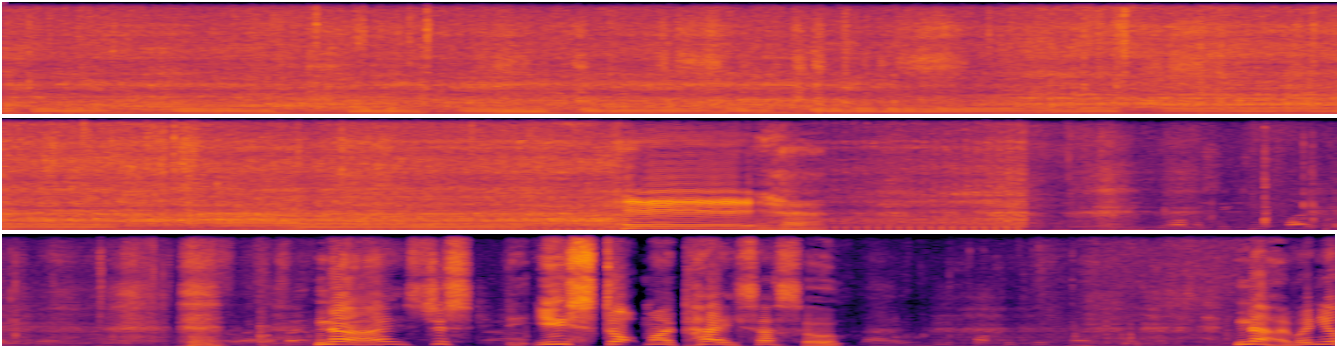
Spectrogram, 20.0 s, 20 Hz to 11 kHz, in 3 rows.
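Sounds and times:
dirt bike engine revving: 0.0s - 11.9s.

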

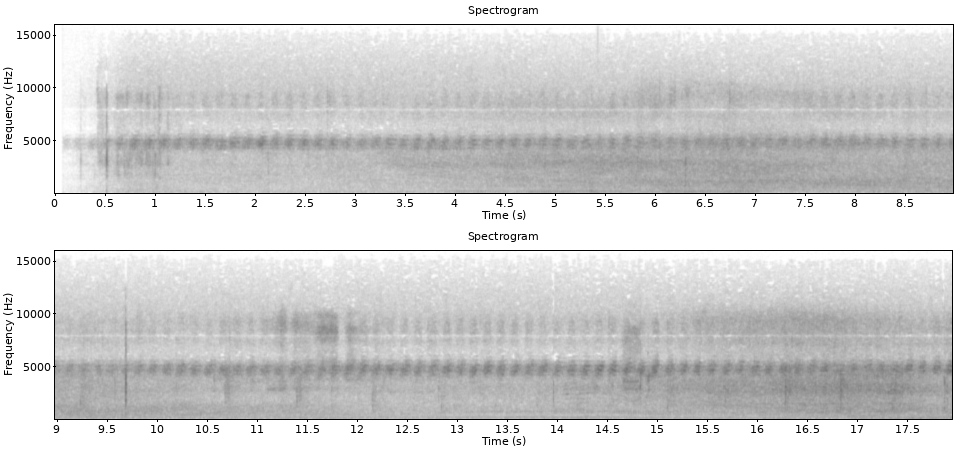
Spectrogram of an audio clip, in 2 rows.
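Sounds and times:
insects trilling: 0.4s - 17.9s.

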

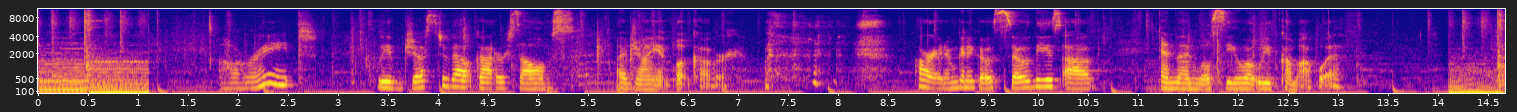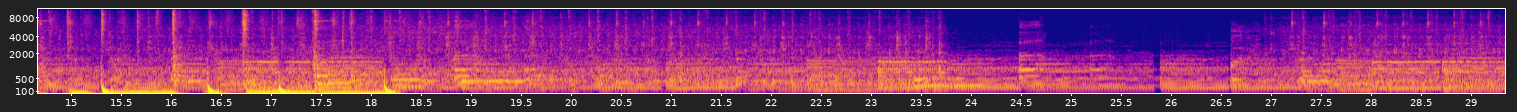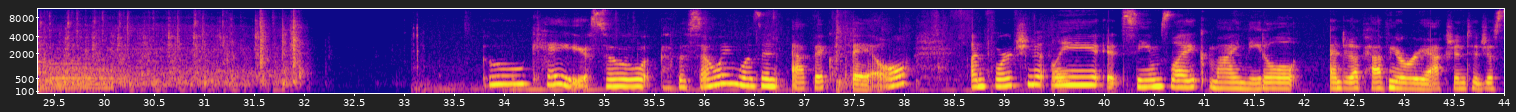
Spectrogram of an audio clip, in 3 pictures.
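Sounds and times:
background music: 0.0s - 31.6s
sewing machine stitching: 14.5s - 23.8s, 26.8s - 32.1s.

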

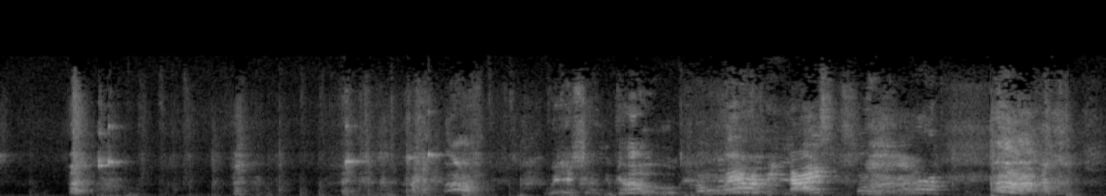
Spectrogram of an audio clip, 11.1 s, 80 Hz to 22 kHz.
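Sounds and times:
shoe squeaks on hard floor: 0.7s - 4.9s.

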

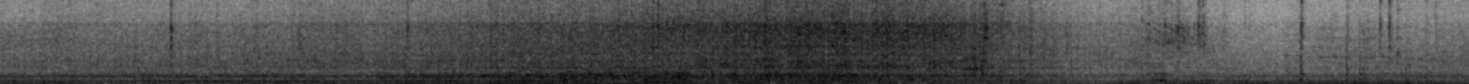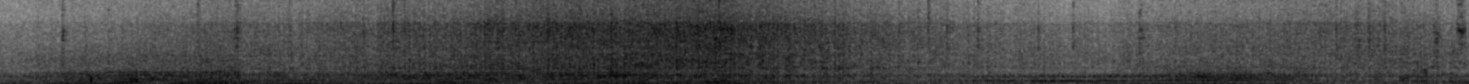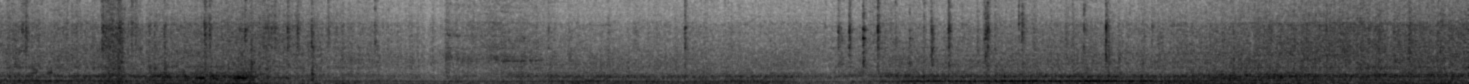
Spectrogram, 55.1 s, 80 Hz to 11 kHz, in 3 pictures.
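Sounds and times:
car engine accelerating: 0.0s - 55.0s
wind and road noise: 0.0s - 55.0s.

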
